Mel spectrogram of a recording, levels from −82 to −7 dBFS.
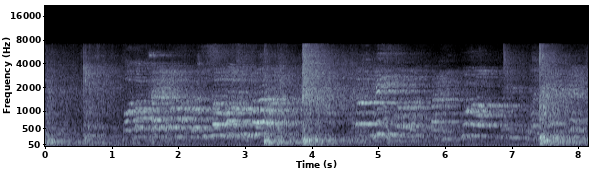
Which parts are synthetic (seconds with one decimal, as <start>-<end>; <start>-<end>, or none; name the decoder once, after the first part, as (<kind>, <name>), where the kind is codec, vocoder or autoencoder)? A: none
